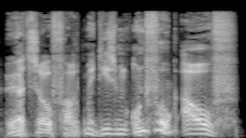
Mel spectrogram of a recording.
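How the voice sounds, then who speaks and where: A man voicing a fussy, prim older gentleman uncle who scolds and corrects. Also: mid-range voice, huge pitch swings, unhurried, creaky, slightly rough, dry recording, clean studio sound, pitched above the performer's own voice, heavily acted. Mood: scolding.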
